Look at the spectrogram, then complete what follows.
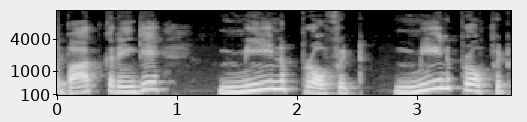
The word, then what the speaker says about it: Mesne: बहुत सारे स्टूडेंट इसको बोलते हैं मैसने प्रॉफिट। तो दोस्तों, यह मैसने प्रॉफिट नहीं होता। ये होता है आपका मीन प्रॉफिट। इसमें एस साइलेंट रहता है।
